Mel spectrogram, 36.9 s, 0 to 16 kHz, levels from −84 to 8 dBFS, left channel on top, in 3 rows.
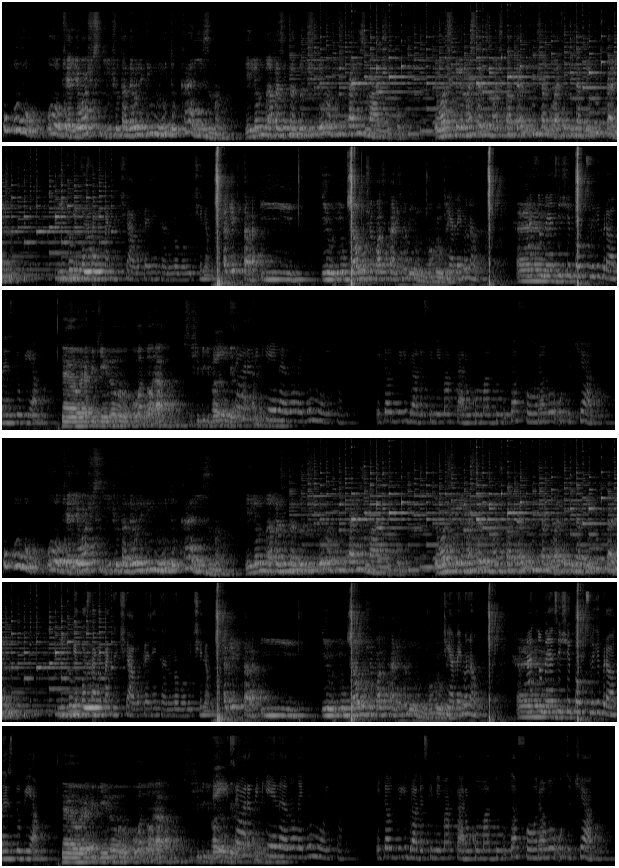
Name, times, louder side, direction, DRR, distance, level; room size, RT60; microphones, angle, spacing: voice 1, 0.0-4.4 4.9-8.1 8.6-12.6 13.3-14.2 16.7-18.2 18.7-21.3 22.6-23.5 25.8-29.3 29.6-29.8, equal, 30° left, 1 dB, 4.7 m, -42 dB
sound 1, 5.7-14.6, right 1 dB, 5° right, 2.0 m, -46 dB
voice 2, 13.7-16.5 21.1-21.9 22.5-25.5 28.8-31.5 32.1-36.7, right 2 dB, 35° right, 5 dB, 2.4 m, -49 dB
sound 2, 16.5-26.0, left 10 dB, 50° left, 1.0 m, -39 dB
27.0 x 21.0 x 8.5 m, 1.1 s
head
